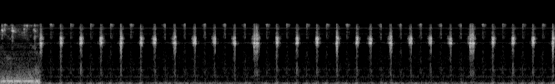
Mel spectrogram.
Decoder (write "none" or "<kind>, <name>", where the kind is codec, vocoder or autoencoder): vocoder, HiFi-GAN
